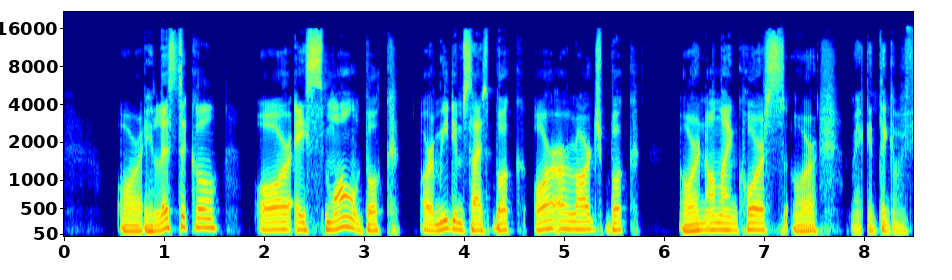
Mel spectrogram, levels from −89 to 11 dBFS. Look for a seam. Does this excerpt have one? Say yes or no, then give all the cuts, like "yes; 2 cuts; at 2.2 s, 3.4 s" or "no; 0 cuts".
no; 0 cuts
